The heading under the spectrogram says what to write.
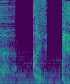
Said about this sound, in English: Mick, upon being healed and revived from the dead, essentially, will let out a large gasp.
